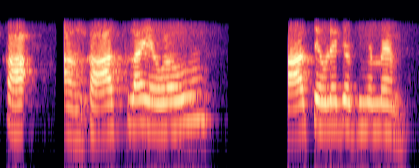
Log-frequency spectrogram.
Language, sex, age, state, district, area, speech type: Tamil, female, 45-60, Tamil Nadu, Thoothukudi, rural, conversation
